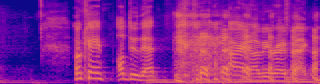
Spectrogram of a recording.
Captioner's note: laughter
